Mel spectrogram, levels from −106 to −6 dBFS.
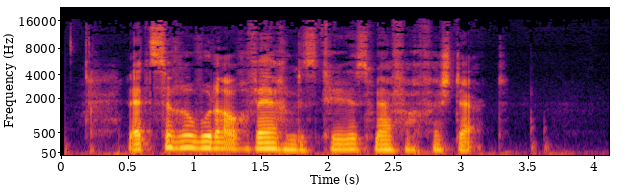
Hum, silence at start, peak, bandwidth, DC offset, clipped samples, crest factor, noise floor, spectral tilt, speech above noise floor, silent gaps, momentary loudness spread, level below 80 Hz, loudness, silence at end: none; 0.2 s; -4 dBFS; 16.5 kHz; under 0.1%; under 0.1%; 20 dB; -55 dBFS; -5.5 dB/octave; 33 dB; none; 9 LU; -50 dBFS; -23 LUFS; 0.8 s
